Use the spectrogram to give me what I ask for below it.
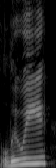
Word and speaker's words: Louis: struggle with this because it's spelled like Louis but pronounced Lou mhm sure so excuse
